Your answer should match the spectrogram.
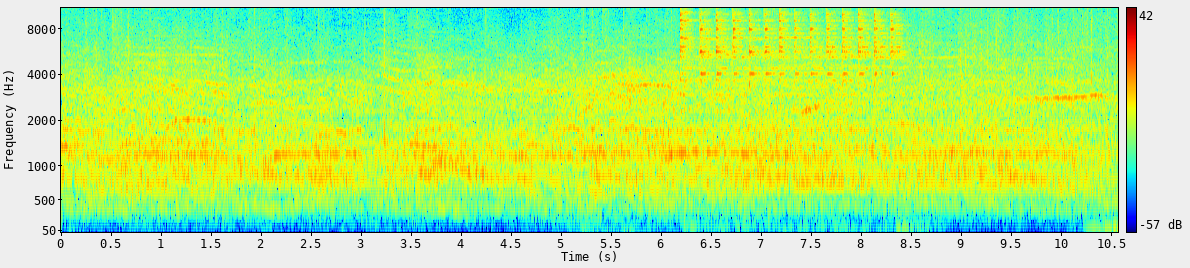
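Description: Fight crowd shouting and cheering, many voices overlapping at a steady loud level, as a fighter works a choke on the ground.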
